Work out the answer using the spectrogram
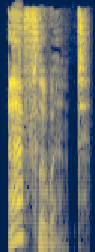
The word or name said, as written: affluent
